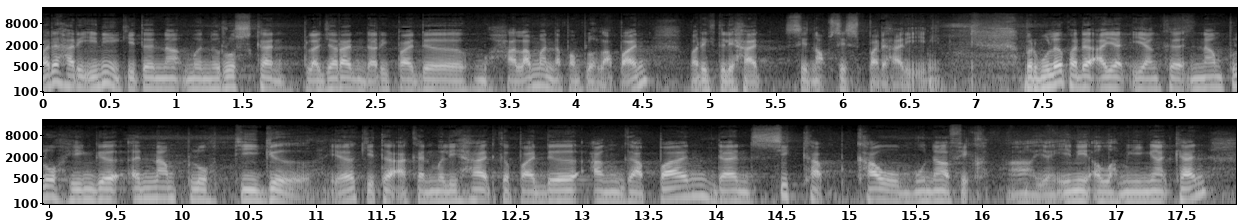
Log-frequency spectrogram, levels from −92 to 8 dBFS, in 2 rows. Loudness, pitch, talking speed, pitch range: -24 LUFS, 110 Hz, 135 wpm, 100-120 Hz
